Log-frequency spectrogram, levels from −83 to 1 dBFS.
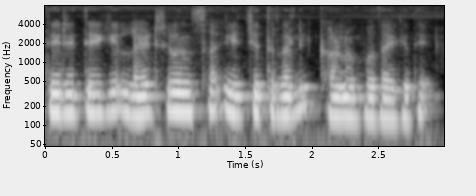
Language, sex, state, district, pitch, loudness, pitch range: Kannada, male, Karnataka, Koppal, 155 Hz, -14 LUFS, 145-160 Hz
